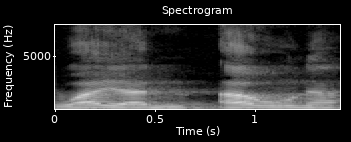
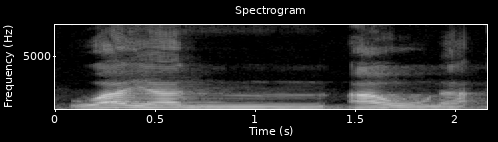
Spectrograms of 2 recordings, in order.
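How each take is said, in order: First: "वयन औना" with a clear n, no nasal hum; clear izhar. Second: "वयन औना" with the n held as a nasal hum; wrong ghunna. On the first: Teacher corrects the reading for students, clear unhummed n in "वयन औना". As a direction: release the noon of "वयन" cleanly, then "औना". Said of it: "बल्कि जाहिर करें". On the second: Teacher warns students with the wrong reading, humming the n in "वयन औना". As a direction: drag the noon of "वयन" through the nose before "औना". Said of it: "हम ये नहीं बोलेंगे". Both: Shown as a demonstration.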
